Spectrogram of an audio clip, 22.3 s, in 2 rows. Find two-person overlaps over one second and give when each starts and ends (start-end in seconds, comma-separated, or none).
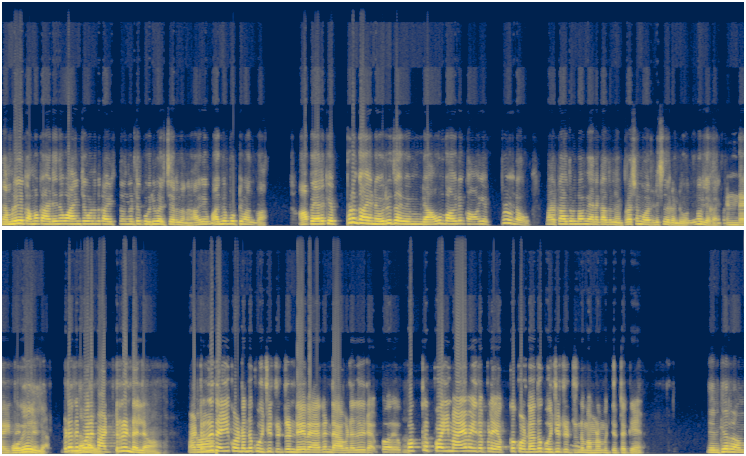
none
